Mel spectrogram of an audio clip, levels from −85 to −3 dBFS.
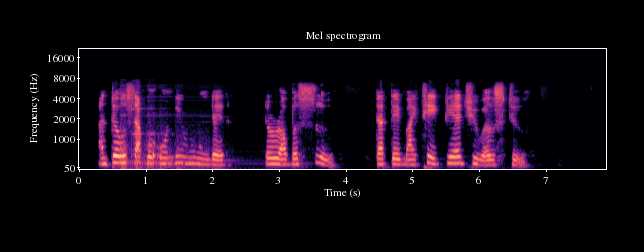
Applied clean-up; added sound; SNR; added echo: neural separator model SepFormer DNS4.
